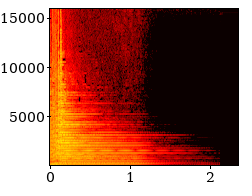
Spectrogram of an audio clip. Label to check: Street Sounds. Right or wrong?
Wrong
